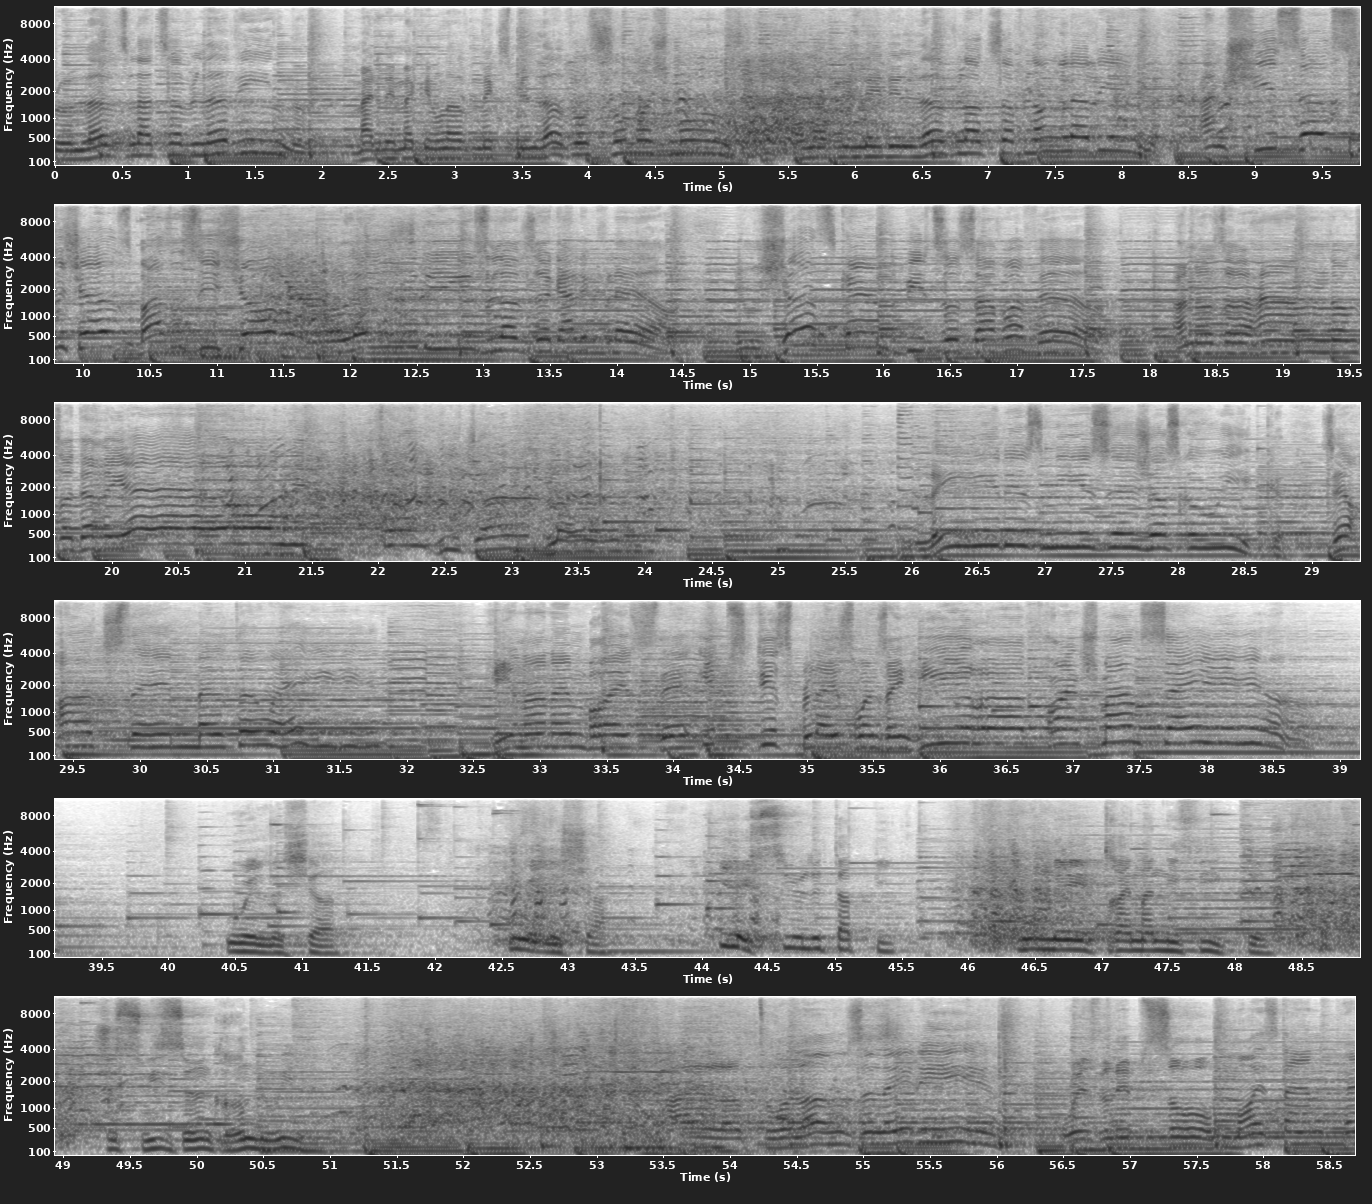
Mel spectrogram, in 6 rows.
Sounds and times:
Laughter: 3.8s - 10.2s, 11.1s - 14.1s, 20.6s - 26.2s, 42.3s - 44.9s, 45.8s - 47.0s, 48.0s - 49.4s, 50.7s - 54.0s.

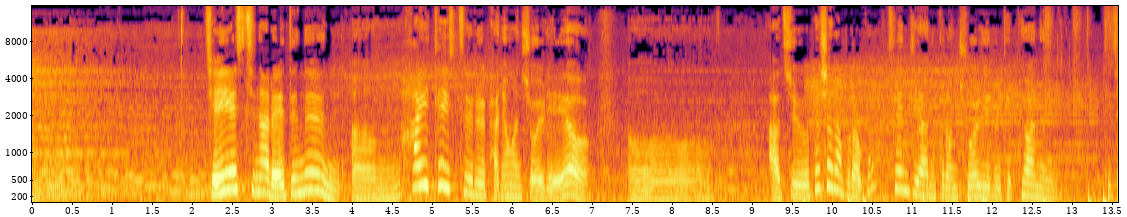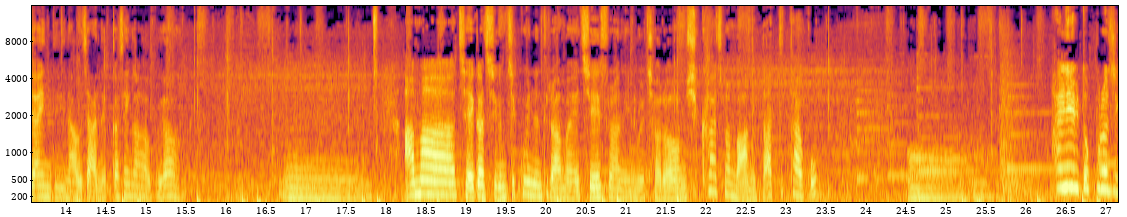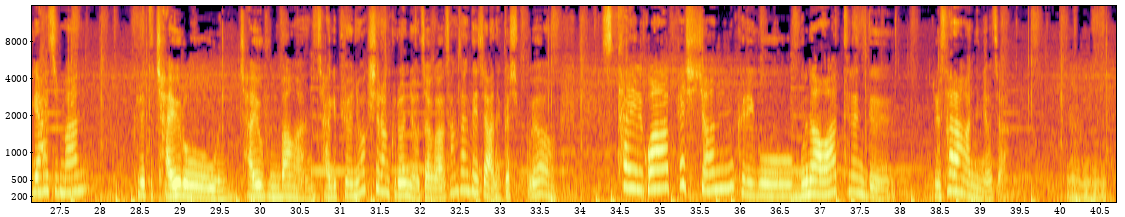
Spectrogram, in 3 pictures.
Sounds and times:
Music: 0.0s - 40.7s
Speech: 2.2s - 8.6s, 9.2s - 15.5s, 16.7s - 23.4s, 24.5s - 25.6s, 26.4s - 33.7s, 34.3s - 39.4s, 40.1s - 40.6s.

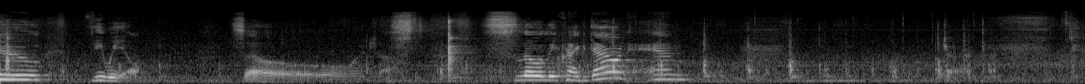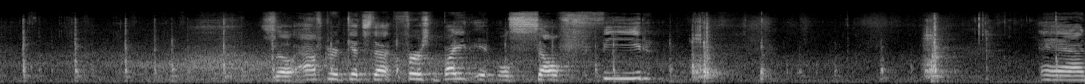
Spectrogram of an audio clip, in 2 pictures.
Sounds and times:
Speech: 0.0s - 1.5s, 2.3s - 4.2s, 4.9s - 6.9s, 13.5s - 17.4s, 21.2s - 21.7s
Tools: 16.8s - 18.6s, 19.2s - 20.4s.

